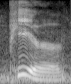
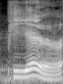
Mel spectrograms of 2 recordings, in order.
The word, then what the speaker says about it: Pierre: did say that correctly it is pronounced by the locals Pier not Pierre as I learned it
